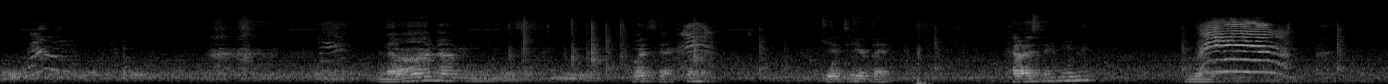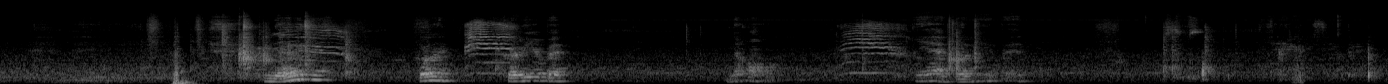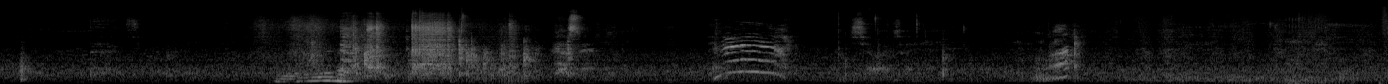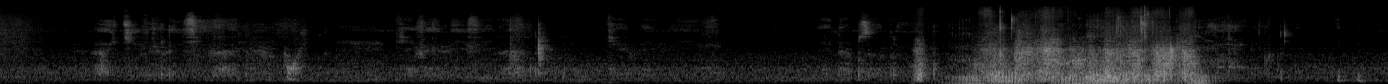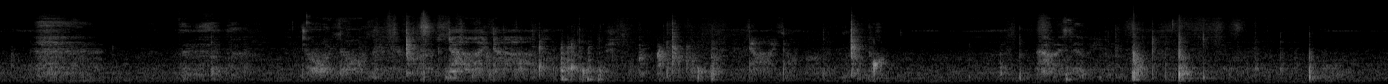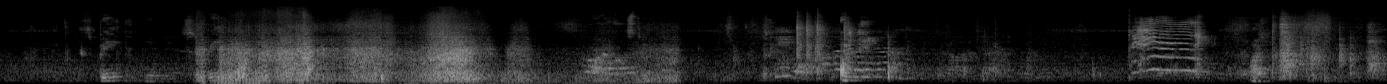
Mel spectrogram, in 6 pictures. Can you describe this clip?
meowmeow miumiu
my cat mu mu, meowing and purring rubbing on the mikes etc
ambience, cat, girl, kitty, meow, purr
